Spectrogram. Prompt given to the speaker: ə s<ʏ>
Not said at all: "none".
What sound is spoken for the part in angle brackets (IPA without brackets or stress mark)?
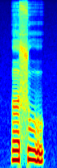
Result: u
